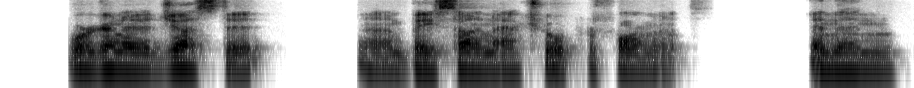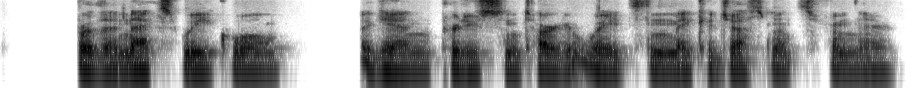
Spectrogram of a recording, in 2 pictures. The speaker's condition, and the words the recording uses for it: None; typical speech.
